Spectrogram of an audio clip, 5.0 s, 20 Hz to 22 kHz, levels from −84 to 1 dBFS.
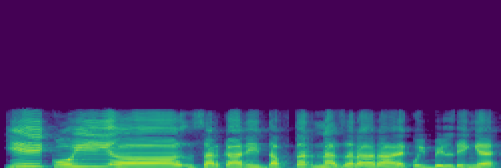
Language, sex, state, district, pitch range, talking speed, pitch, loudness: Hindi, female, Uttar Pradesh, Lalitpur, 225-270 Hz, 145 wpm, 250 Hz, -12 LUFS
